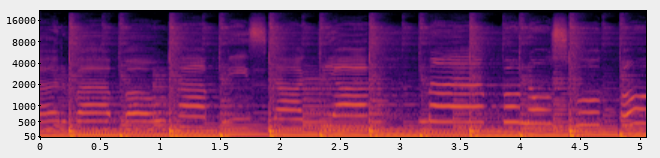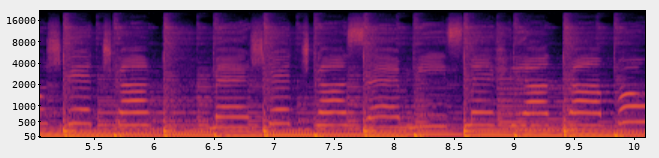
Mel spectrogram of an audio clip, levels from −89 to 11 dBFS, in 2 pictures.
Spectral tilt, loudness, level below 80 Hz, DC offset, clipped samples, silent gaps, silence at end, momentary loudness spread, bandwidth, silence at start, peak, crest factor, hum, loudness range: -5.5 dB/octave; -26 LUFS; -28 dBFS; under 0.1%; under 0.1%; none; 0 s; 2 LU; over 20 kHz; 0 s; -8 dBFS; 16 dB; none; 0 LU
